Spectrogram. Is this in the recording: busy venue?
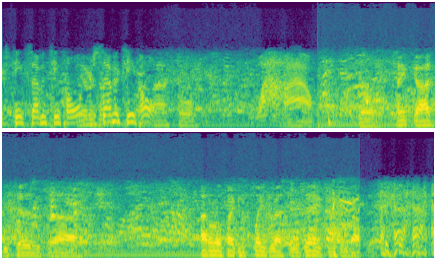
yes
